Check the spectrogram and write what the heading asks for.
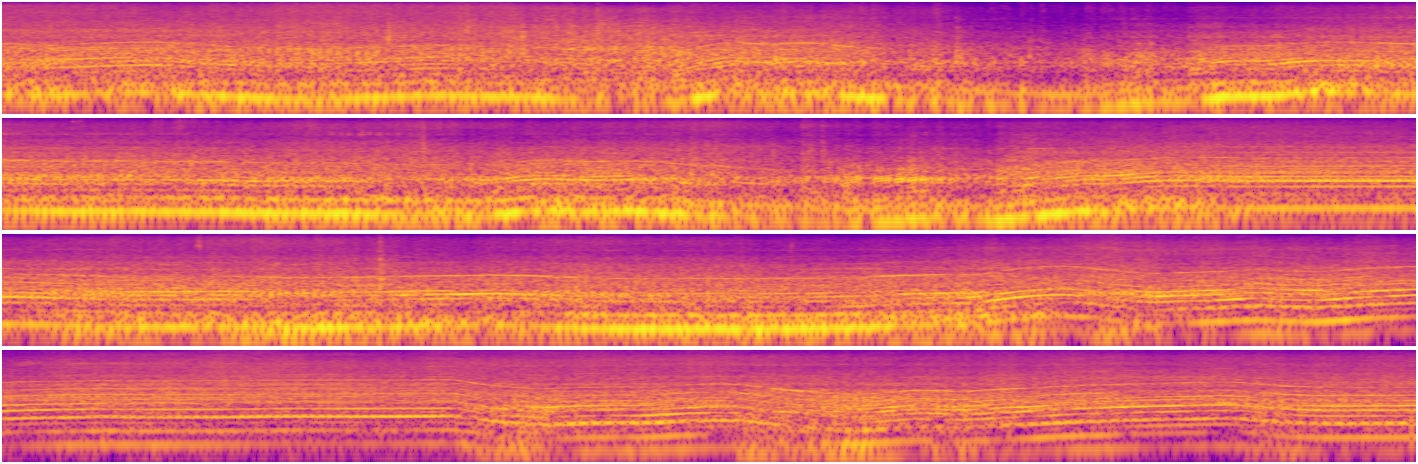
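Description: Rescue hovercraft's engine and ducted propeller fan running loud and continuously. The engine note rises and falls as it is throttled up and down, more often in the second half.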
